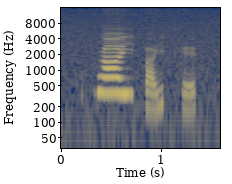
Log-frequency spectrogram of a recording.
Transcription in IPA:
kʷ aː˥ j p ɐ˨˥ j pʰ ɪ˨˥ k̚

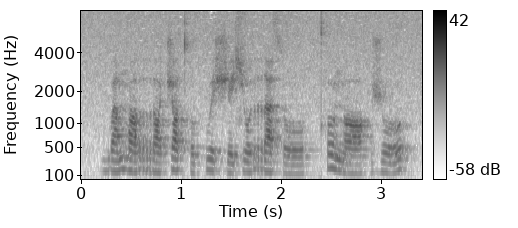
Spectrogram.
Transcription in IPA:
ɡʷ a˨˩˦ m ɒ˨˩˦ r ɒ˨˩˦ t͡ʃ ɒ˦˨ tʰ o˩ kʷ e˦˨ ʃ e˩ ɕ o˨˩˦ r a˨˩˦ s o˩ | kʰ o˦˨ n̪ ɒ˩ | ʒ o˨˩˦

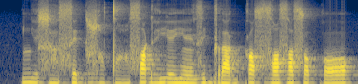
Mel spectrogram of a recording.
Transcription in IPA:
ʎ e̤ ɬ a̤ s e k ɮ ɔ̤ tˤ a̤ sˤ i ɡ e̤ j e j ẽ z i ɡ r a ɡ k ə˞ sˤ zˤ ɨ zˤ i s ɔ k ɔ

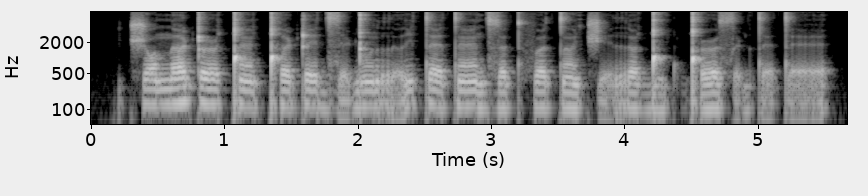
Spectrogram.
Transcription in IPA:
t͡ʃ ɔ n ɐ ʈ ə˞ ǃ ɛ̃ ǃʰ ə ʈ e d͡z ḛ ɖ ũ r ə̰ i̯ t ɛ t ɛ̃ d͡z œ t f œ t ɐ̃ t͡ʃ ḛ r œ ɡ͡ǃ ə̃ p ǃʼ ə˞ s ə̰ ɖ t ɛ̰ t ɛ̰

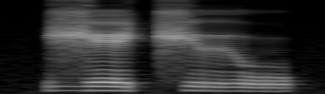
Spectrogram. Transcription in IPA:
ʒ e t͡ʃ ɨ w

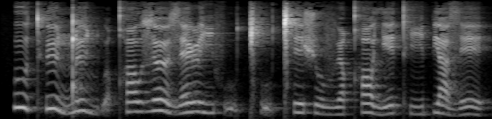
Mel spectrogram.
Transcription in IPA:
ʊ˥˩ tʰ ʏ˥˩ ŋ͡ǃ ʏ˥˩ ʎ ṵ˨˩ qʰ o˦ z œ˥˩ z ɛ˦ ɭ i˩˧ f ṵ˩˥ ǀʰ ṵ˦ ǀʰ ɪ˦ ʃ ʊ˨˩ v ʏ˨˩ qʰ ɔ˥˩ lʲ e˦ tʰ i˩˧ pʲ a˥˩ z e˥˩

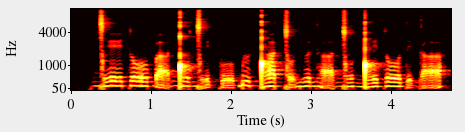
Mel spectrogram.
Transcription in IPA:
ɡ͡ǀ eː t oː ɓ a̰ ɡ͡ǃ o ɡ͡ǀ ḛ k o̰ ɓ ɯ ɡ͡ǃ a ǀ o̰ dʱ ɯ dʱ a̰ ɡ͡ǀ o ɡ͡ǃ e t oː t ḛ ɡ a̰

